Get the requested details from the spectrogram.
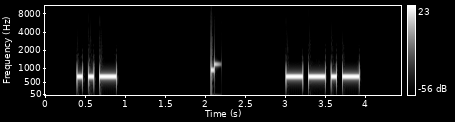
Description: Morse code, heard as a keyed tone, about 17 wpm, 700 Hz. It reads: U Q
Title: Single Letter-Number 17wpm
